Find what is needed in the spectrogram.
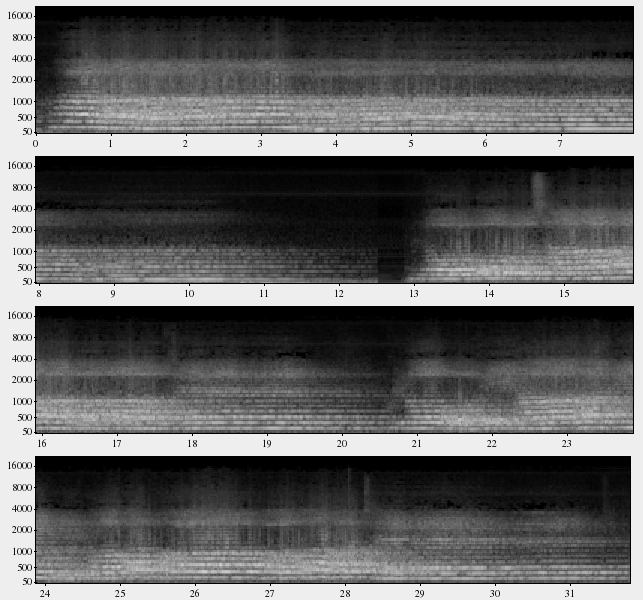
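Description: Devotional chant sung in long, slowly gliding held notes. It breaks off briefly about twelve seconds in, then resumes.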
